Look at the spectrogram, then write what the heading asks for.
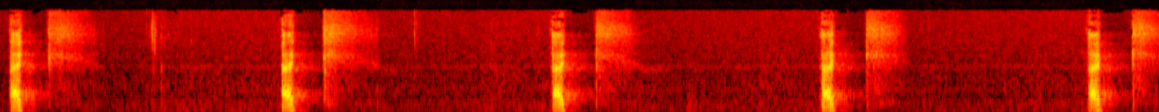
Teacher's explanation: لاحظوا أن الجزء الأول من نطق الكاف عبارة عن أن اللسان يرتفع فيصطدم أقصاه في مخرج الكاف عند الحلك اللحمي والعظمي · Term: كاف ساكنة مهموسة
